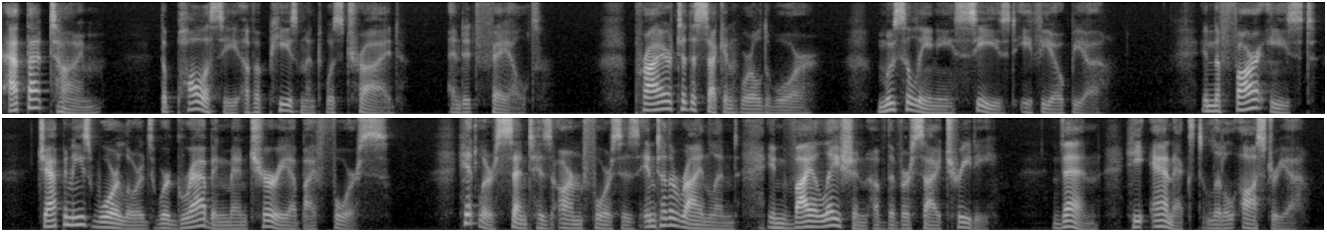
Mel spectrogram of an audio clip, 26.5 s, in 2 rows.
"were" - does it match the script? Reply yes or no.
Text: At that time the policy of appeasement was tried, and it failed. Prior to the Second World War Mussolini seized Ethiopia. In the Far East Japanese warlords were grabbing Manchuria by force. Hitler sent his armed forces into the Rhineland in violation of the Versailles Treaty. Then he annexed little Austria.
yes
